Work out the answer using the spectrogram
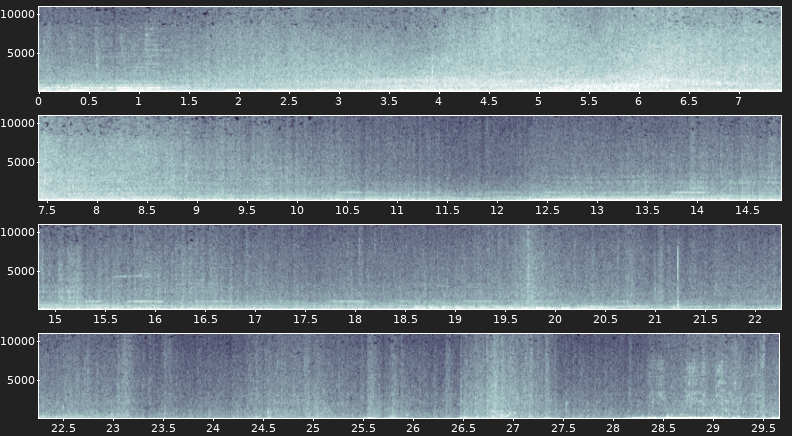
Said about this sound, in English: Storms are always on our mind, and last fall, as Hurricane Irma was approaching, they recorded in the seconds before the environment changed here, before that hurricane made landfall in South Florida.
